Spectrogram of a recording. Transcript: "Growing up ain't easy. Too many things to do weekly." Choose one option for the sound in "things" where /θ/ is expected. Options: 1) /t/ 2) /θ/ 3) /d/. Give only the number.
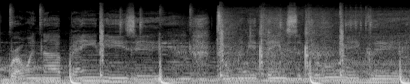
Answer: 2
